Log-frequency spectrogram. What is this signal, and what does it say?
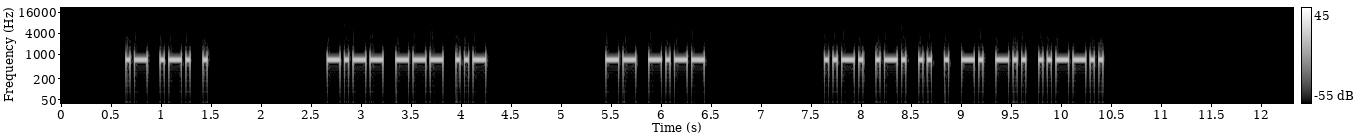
Morse code, heard as a keyed tone, about 28 wpm, 700 Hz. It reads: ARE YOU MY FRIEND?
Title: 4x Word-Spacing - Sentences from Top 300 Words - 28wpm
